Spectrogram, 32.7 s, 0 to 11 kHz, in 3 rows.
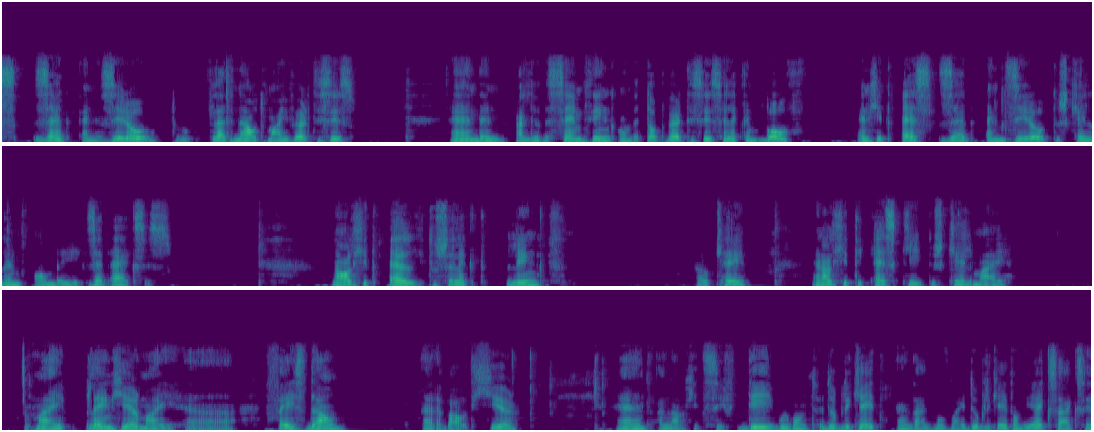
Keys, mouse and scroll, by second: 5.7-9.4 right drag, 8.9 s, 14.6 l, 16.2 l, 17.2 l, 19.4 s, 26.0-27.5 drag, 27.5 right click, 29.2 shift+d.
